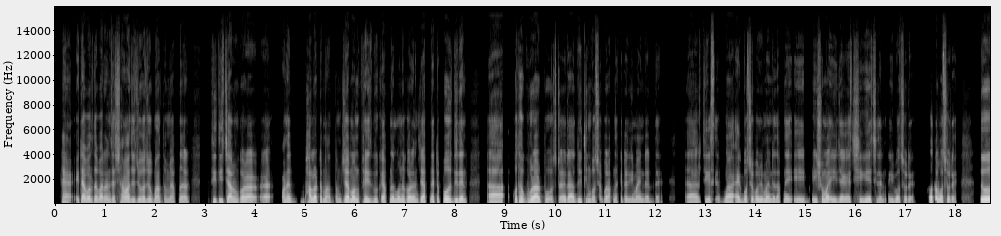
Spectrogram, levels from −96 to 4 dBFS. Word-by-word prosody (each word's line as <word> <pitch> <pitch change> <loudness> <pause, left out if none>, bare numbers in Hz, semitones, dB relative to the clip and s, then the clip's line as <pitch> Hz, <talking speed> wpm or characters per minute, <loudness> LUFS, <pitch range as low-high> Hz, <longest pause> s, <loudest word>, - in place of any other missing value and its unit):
হ্যাঁ, 90 -3 -2 0.2
এটা 170 - +2
বলতে 165 +1 +1
পারেন 150 -1 +1
যে, 155 - -2
সামাজিক 130 +1 +2
যোগাযোগ 125 0 0
মাধ্যমে 105 0 -5
আপনার 100 -1 -3 0.5
স্মৃতি 145 +4 -2
চারণ 110 0 +3
করার 95 -2 +3
অ্যা - - -3 0.4
অনেক 120 0 +2 0.3
ভালো 105 +1 +3
একটা 105 - -4
মাধ্যম। 85 - -7
যেমন 115 -1 +6
ফেসবুকে 110 -2 0
আপনার 105 -1 0
মনে 100 0 +3
করেন 95 -1 +5
যে - - 0
আপনি - - -16
একটা 120 +2 -5
পোস্ট 115 -1 +8
দিলেন, 120 -3 +5 0.5
আ - - +4 0.4
কোথাও 140 -2 +2
ঘোরার 115 -2 +7
পোস্ট। - - -5
এরা 100 +1 +2
২-৩ 110 +1 -3
বছর 105 0 -6
পর 105 - -1
আপনাকে 100 +1 -8
একটা 100 - -5
রিমাইন্ডার 95 -3 -4
দেয়। - - -11 0.5
অ্যা 95 - -2 0.2
ঠিক 130 - -4
আছে? - - -14 0.2
বা, 100 -2 +4 0.2
১ 105 - +1
বছর 105 0 -1
পর 100 - +2
রিমাইন্ডার 100 -2 +1
দেয়। 90 - -3
আপনি 95 - -2 0.2
এই 95 - 0 0.2
এই 105 - 0
সময় 105 -1 +3
এই 100 - -2
জায়গায় 90 -1 0
ছি - - -11
গিয়েছিলেন 105 -1 -1
এই 90 - -3
বছরে 90 - -4 0.4
গত - - +4
বছরে। - - -1 0.5
তো 130 - +10
105 Hz, 195 wpm, -25 LUFS, 100-120 Hz, 0.5 s, তো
